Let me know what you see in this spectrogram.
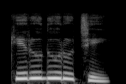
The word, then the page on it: ಕಿರುದುರುಚಿ: kiruduruci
